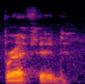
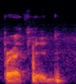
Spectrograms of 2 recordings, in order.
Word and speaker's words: Breathed: top comic is Burt Breathitt Andy yeah it's spelled breathed but it's pronounced Breathitt bloom County so if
